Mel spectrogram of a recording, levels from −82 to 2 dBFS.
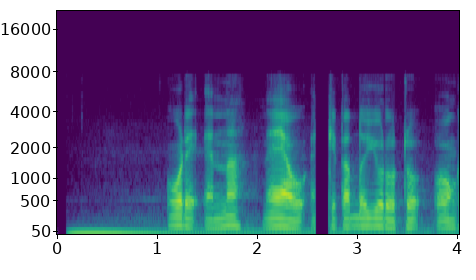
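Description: Packet loss on an ADPCM call opens a hard-edged hole in the speech from 2.58 to 2.75 s, with about 140 ms of audio replaced by silence, which fits a run of roughly seven lost packets. Because ADPCM codes each sample as a change from a prediction, the receiver's predictor and step size drift out of step with the sender's during the gap. When the speech resumes it comes back with brief distortion, before settling over the following tens of milliseconds. The G.722 wideband coding at 64 kbit/s carries the speech around this gap.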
